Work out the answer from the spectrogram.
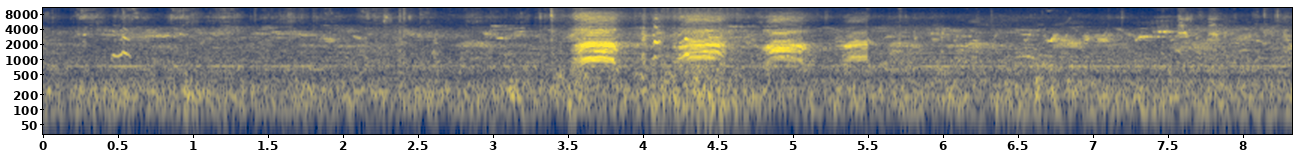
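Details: Crows quarrelling over food let out a short cluster of four or five rough, grating caws midway, framed by quieter stretches of background hum and distant small-bird chirping.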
